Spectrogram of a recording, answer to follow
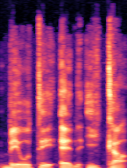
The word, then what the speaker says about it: Botnik: avec les clients aulas ça s'appelle botanique comme ça se prononce avec un car à la fin bo tn ik romain achard merci beaucoup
